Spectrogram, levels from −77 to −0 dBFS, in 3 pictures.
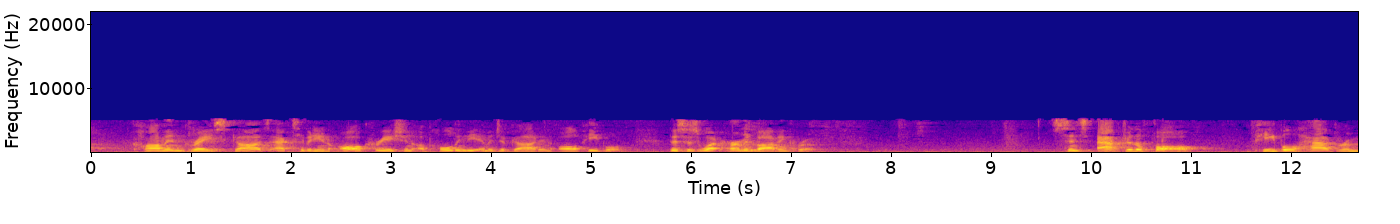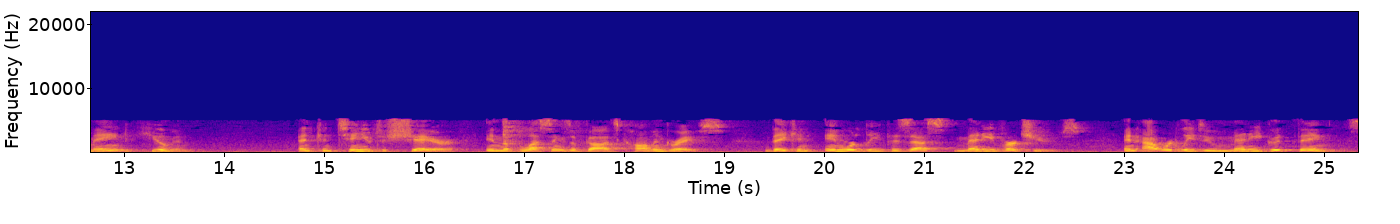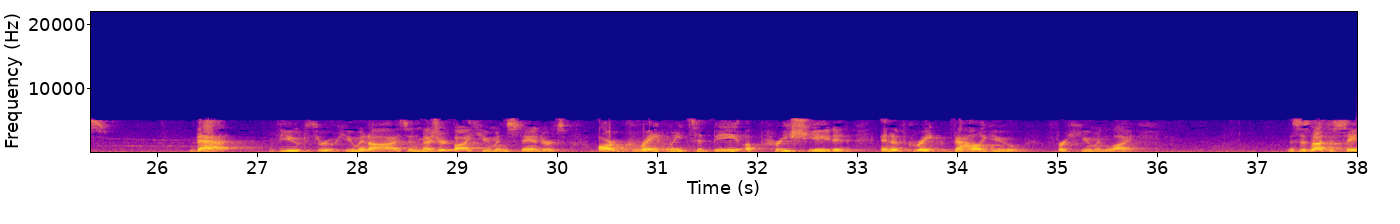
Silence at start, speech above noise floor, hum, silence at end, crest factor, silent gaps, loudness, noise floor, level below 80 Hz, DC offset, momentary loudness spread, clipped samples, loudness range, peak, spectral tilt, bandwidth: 0 s; 23 dB; none; 0 s; 16 dB; none; -15 LUFS; -38 dBFS; -50 dBFS; under 0.1%; 14 LU; under 0.1%; 4 LU; 0 dBFS; -7 dB/octave; 5.4 kHz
